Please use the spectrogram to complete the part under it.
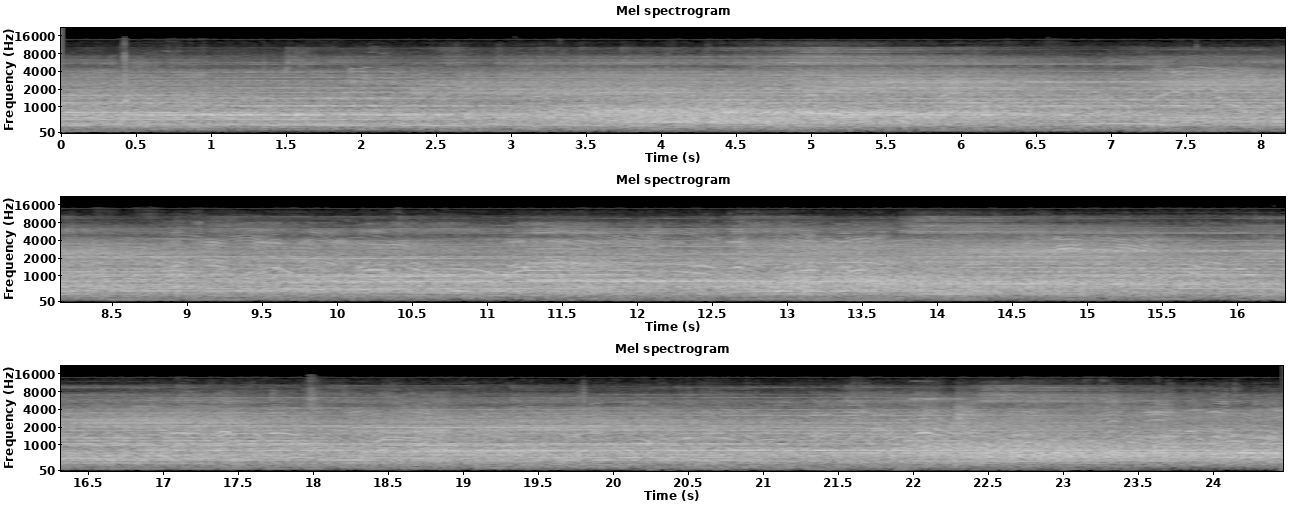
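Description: A large stadium crowd sings and chants steadily, echoing around the stands.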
